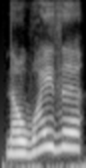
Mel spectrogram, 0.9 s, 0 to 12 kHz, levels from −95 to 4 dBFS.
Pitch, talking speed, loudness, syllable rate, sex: 260 Hz, 210 wpm, -13 LUFS, 4.1 syllables/s, female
